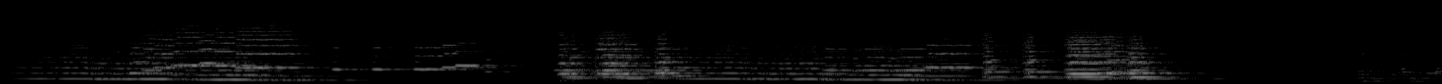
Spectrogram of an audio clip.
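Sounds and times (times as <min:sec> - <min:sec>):
violins: 0:00.0 - 0:03.4, 0:05.6 - 0:11.9.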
